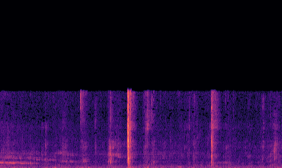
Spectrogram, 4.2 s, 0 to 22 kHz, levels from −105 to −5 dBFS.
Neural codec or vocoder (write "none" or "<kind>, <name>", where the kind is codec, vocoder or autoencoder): none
